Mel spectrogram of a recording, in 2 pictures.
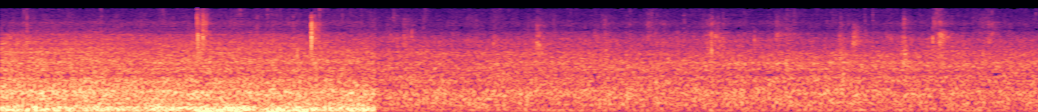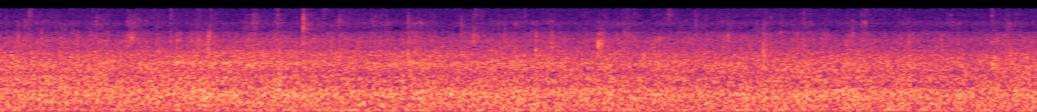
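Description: Steady rain falling, with scattered drops ticking sharply on a nearby surface. A low rumble drops away suddenly about two seconds in.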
